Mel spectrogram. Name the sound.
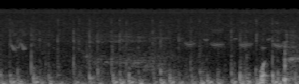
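horse hooves as he rides back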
